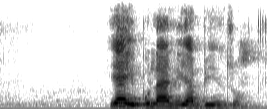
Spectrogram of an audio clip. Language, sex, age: Tsonga, female, 24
